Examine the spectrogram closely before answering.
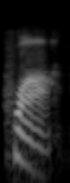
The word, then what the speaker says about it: Hvar: We spent like a whole week in Croatia on the island of Hvar, but it's pronounced Hua.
